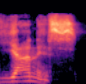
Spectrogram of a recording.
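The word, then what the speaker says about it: Ianis: I think it's Yanis, isn't it? – Is that how it's pronounced? – Because I think in Romanian, an I has a U sound. So I think it's Yanis Hadji.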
